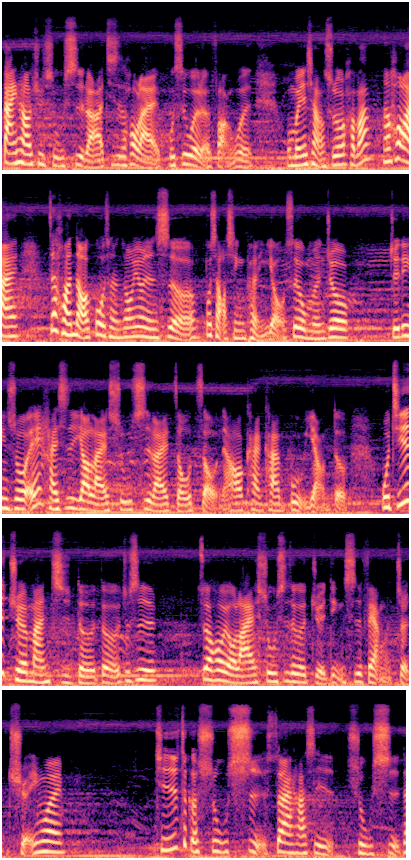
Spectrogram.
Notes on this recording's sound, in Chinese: 不DO書團隊出去玩啦！我們到了2022保安林書市。我們在市集現場的錄音。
